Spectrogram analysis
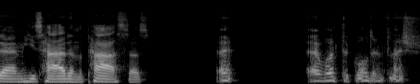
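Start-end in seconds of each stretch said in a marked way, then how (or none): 2.2-4.2 near-whispered, cowed, daunted, intimidated stammer. Voicing a character who looks over at the listener, in a more intimidated voice. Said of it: "in a little bit more intimidated voice".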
